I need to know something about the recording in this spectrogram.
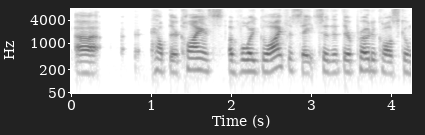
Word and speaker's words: glyphosate: So chapter 3 organic versus glyophate. Did I say it right? Glybo the pH is an F. Ah, glyphosate.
